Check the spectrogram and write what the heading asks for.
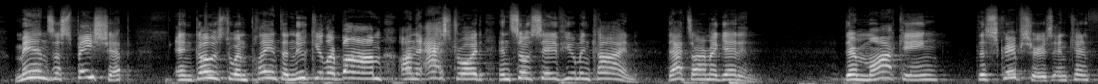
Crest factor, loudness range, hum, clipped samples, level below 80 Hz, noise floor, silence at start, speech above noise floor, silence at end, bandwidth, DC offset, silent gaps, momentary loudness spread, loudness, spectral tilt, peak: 16 dB; 3 LU; none; under 0.1%; -40 dBFS; -38 dBFS; 0.15 s; 23 dB; 0 s; 16.5 kHz; under 0.1%; none; 7 LU; -15 LUFS; -3 dB/octave; 0 dBFS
